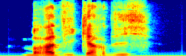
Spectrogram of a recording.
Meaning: bradycardia
- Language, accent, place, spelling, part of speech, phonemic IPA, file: French, France, Lyon, bradycardie, noun, /bʁa.di.kaʁ.di/, LL-Q150 (fra)-bradycardie.wav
